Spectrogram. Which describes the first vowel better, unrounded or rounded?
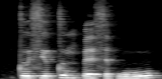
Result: unrounded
